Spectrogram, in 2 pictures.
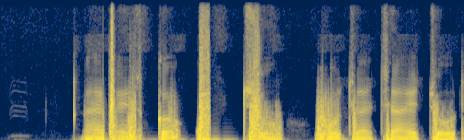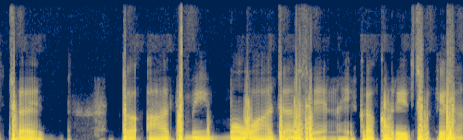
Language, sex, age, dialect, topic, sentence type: Bhojpuri, male, 18-24, Western, agriculture, statement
